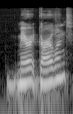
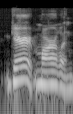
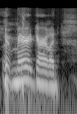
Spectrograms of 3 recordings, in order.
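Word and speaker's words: Merrick Garland: that garrett that um i can't ever say his name the the letter about the atf merritt garland is that it yep yeah okay because i always want to call him gar gar garrett marlin and it's not that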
